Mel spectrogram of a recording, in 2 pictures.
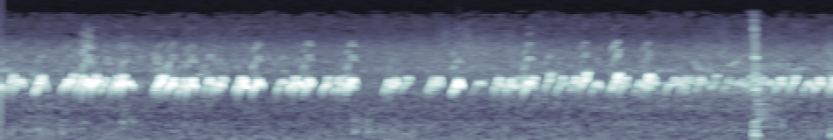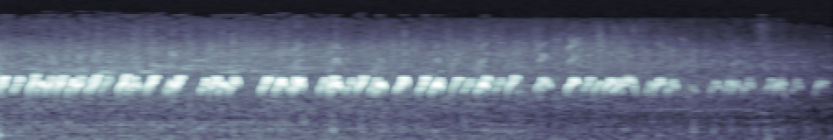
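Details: European bee-eaters give a dense stream of short, rolling, liquid notes, repeated rapidly and overlapping throughout, with several birds calling together; a faint background hiss lies underneath.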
